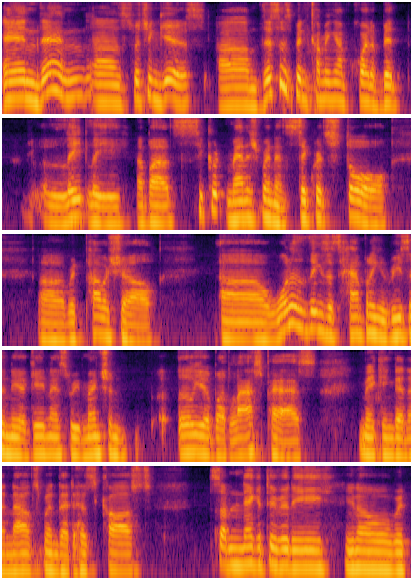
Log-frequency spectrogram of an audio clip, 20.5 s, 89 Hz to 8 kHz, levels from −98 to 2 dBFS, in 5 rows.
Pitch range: 120-145 Hz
